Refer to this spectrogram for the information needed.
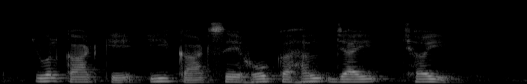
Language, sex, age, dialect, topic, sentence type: Magahi, male, 56-60, Western, banking, statement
